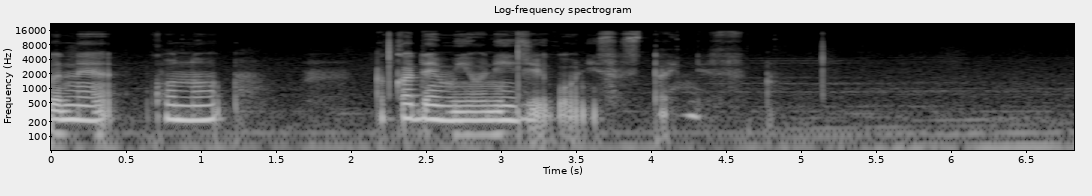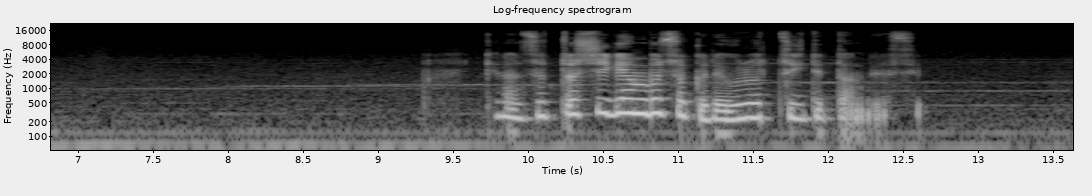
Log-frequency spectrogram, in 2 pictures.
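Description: A young woman speaks softly and close to a microphone, in short bursts.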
